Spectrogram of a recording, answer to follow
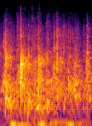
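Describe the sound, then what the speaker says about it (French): A convention audience at a voice-actor panel claps for the guests, a short burst of dense applause with sharp individual claps, fairly close and loud, along with some faint crowd voices. "On va les applaudir très très fort."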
